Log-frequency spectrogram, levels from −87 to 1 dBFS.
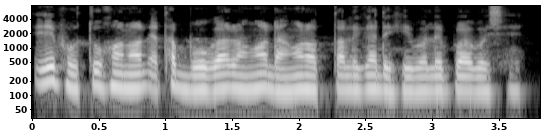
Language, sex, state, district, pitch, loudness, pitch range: Assamese, male, Assam, Kamrup Metropolitan, 135 Hz, -18 LUFS, 130-145 Hz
